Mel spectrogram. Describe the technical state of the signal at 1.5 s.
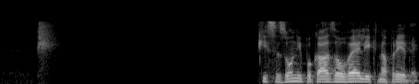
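Silence holds at 1.5 s, inside a stretch from 0.40 to 2.60 s after a brief fading buzz; a long network dropout likely cut the incoming audio there.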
